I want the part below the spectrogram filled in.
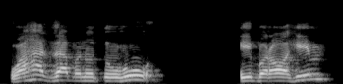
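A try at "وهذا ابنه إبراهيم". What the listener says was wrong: Mana huruf ta? Tidak ada huruf ta di sini. Wahadza banuhu.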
